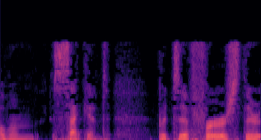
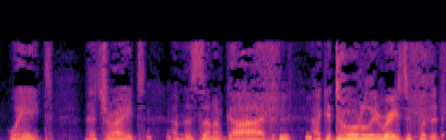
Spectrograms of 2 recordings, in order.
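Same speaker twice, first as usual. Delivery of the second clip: suddenly high and loud, a playful eureka; hammed-up realization, voice jumping up; mock triumphant Jesus; 5 semitones higher, 11 dB louder than usual. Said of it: "I don't think that was a".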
